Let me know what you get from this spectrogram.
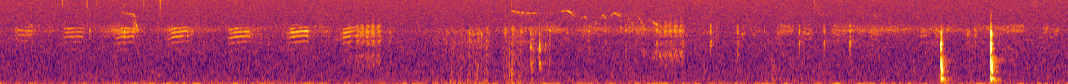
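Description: A small bird calling faintly, a short repeated note about every half second through the first three seconds. Near the end come two sharp taps, a little under half a second apart, which are the loudest sounds.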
